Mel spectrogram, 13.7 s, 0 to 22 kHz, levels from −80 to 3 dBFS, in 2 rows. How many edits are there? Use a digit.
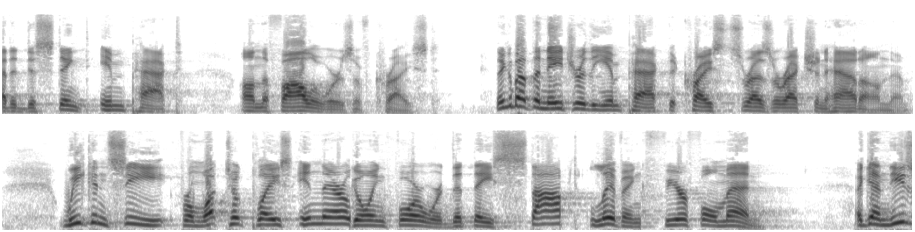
2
